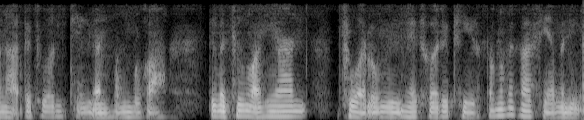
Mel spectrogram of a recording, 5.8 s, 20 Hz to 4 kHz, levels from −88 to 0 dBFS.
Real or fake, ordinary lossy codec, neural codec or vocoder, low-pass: fake; none; codec, 44.1 kHz, 2.6 kbps, DAC; 3.6 kHz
